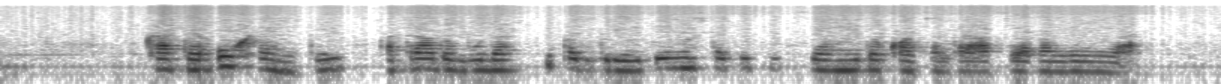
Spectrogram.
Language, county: Lithuanian, Vilnius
